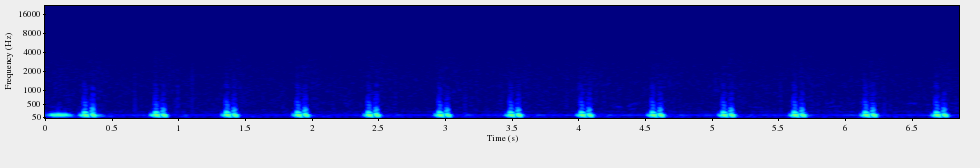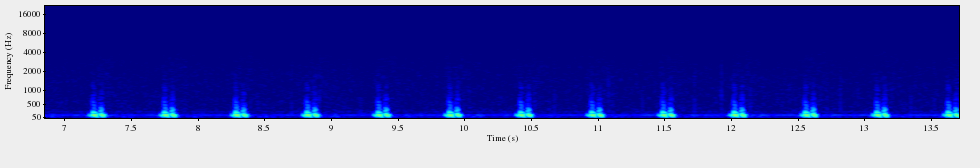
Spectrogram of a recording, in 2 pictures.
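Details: Normal heart sounds from a film for doctors that records heartbeats and correlates the heart's physical motion with the sounds it makes.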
